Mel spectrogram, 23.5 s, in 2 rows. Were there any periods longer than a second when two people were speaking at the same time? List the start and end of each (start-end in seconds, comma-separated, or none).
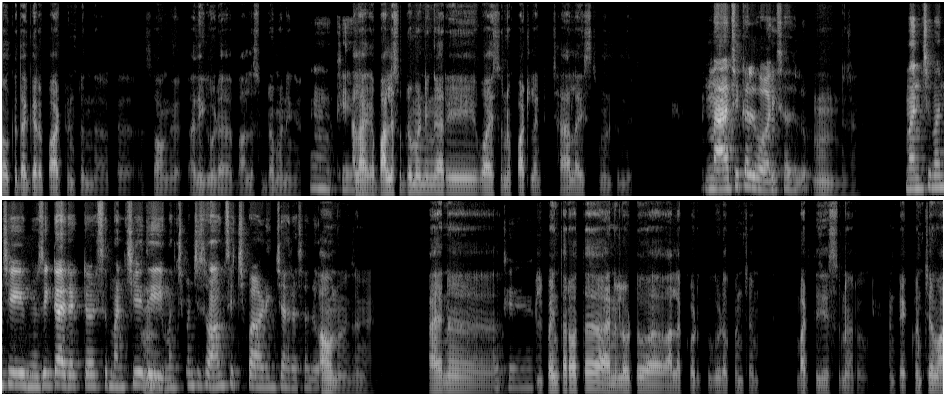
none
